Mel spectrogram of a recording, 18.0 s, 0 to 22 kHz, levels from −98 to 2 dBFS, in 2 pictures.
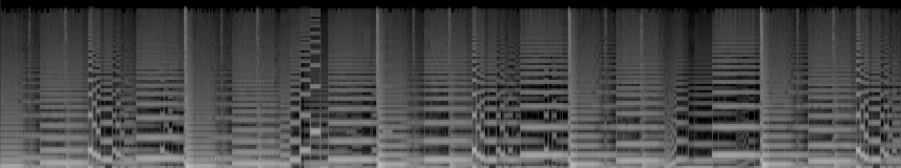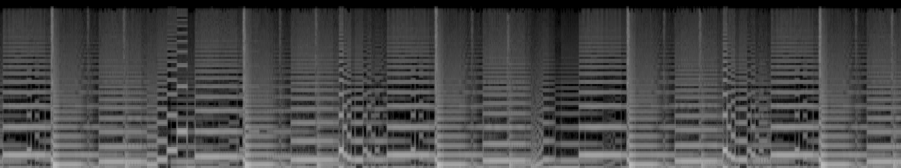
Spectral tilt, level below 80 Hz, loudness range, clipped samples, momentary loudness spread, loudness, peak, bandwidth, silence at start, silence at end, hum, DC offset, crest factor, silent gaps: -5.5 dB/octave; -48 dBFS; 1 LU; under 0.1%; 5 LU; -36 LUFS; -20 dBFS; 17.5 kHz; 0 s; 0 s; none; 0.2%; 16 dB; none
